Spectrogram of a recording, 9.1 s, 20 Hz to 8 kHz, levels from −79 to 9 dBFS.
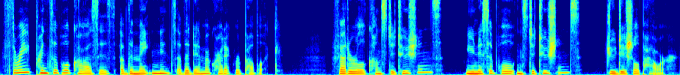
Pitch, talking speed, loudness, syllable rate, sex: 225 Hz, 85 wpm, -16 LUFS, 5.3 syllables/s, female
